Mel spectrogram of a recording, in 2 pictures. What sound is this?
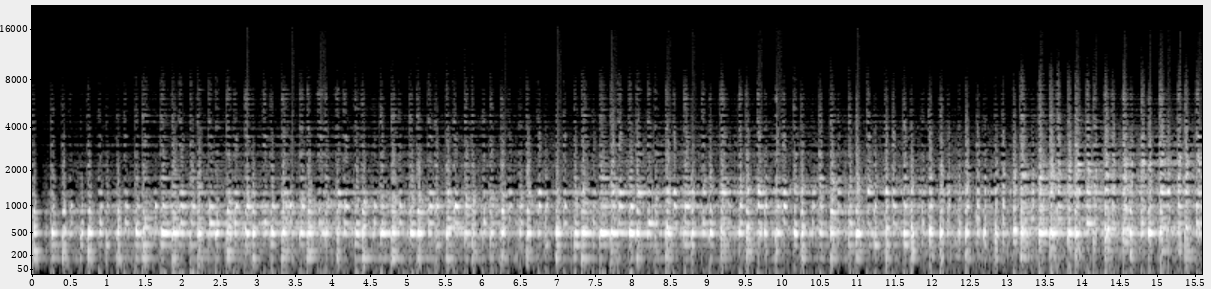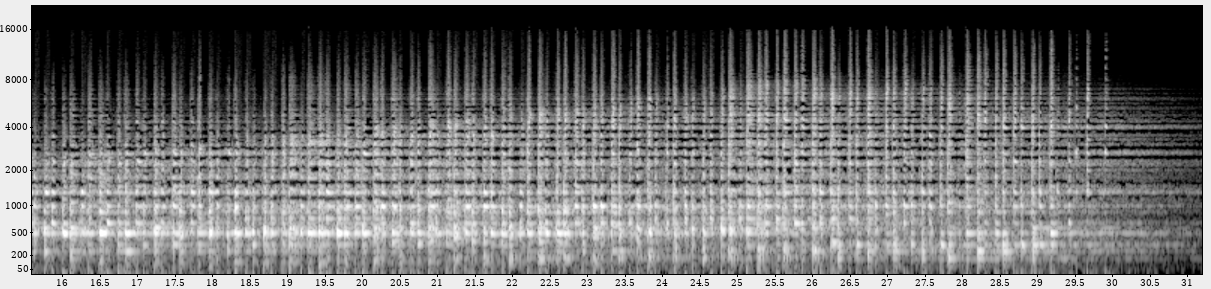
A guitar-like synth "arpeggiated" sequence. In a wide space.
Part 1 : light.
Arpeggio, Plucked, Saturation, Space, Strings, Synth, Tape, Wide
